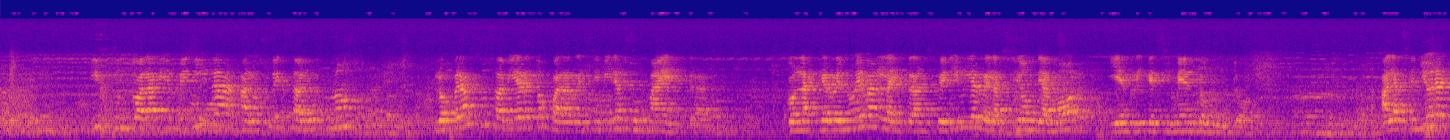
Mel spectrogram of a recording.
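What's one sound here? A woman reads out through a microphone.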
